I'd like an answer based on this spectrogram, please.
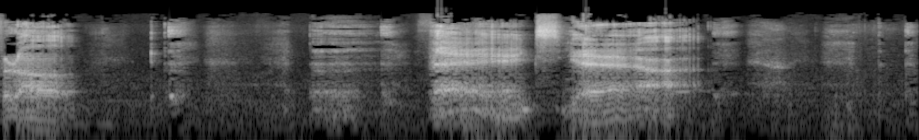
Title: The Pledge Of Allegiance (in burps)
